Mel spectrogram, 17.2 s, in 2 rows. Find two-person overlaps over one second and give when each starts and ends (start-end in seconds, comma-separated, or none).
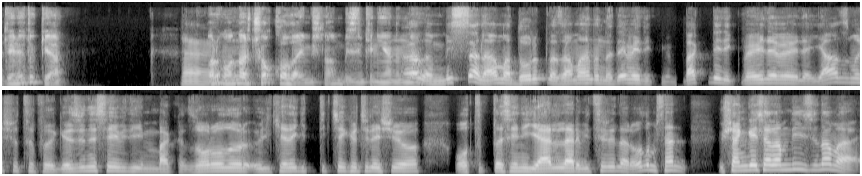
none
